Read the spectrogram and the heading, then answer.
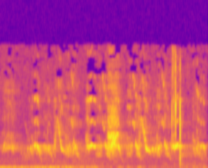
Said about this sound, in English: Very chatty birds over there. Can you hear?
